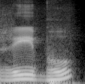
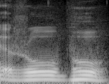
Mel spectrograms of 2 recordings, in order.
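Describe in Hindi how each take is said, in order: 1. पहला अक्षर 'ri' की तरह बोला जाता है। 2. पहला अक्षर 'ru' की तरह बोला जाता है। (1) "हम हिंदी में करें तो रीभू" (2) "जैसे गुजरात में उसका उच्चारण करेंगे रूचा, जैसे रूभू"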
